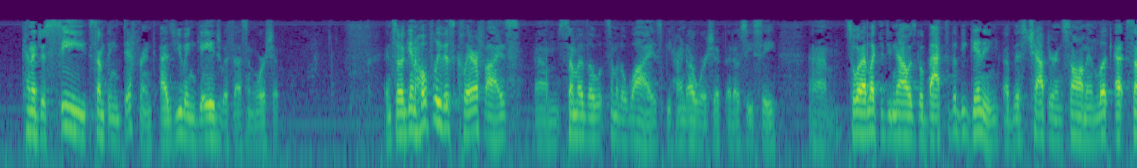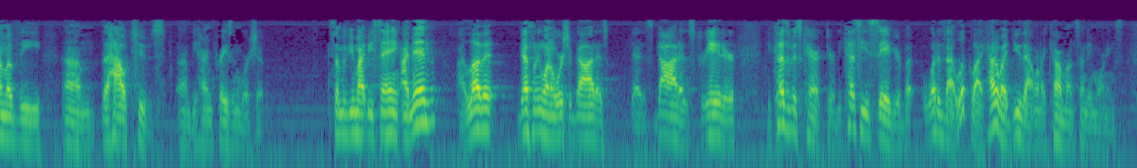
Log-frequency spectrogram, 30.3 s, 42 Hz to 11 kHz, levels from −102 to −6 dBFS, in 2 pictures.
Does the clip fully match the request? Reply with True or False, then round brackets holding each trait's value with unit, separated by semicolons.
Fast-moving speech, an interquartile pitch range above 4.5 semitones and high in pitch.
False (220 wpm; 5.6 semitones; 115 Hz)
